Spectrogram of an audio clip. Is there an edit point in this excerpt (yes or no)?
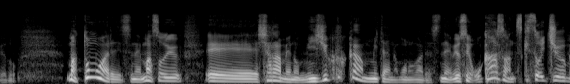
no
